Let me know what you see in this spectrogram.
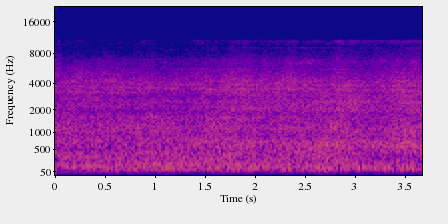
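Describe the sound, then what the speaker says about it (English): At Sydney Airport at night, an aircraft passes with a steady, broadband engine roar, loud and unbroken, with some wind buffeting and no speech. "That aircraft there."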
